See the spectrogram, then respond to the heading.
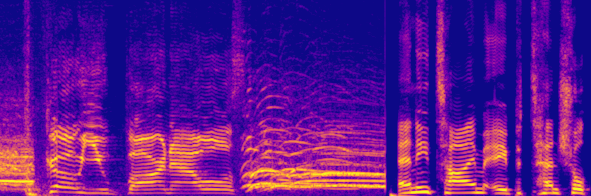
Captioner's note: crowd yells; crowd mimics owl hooting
